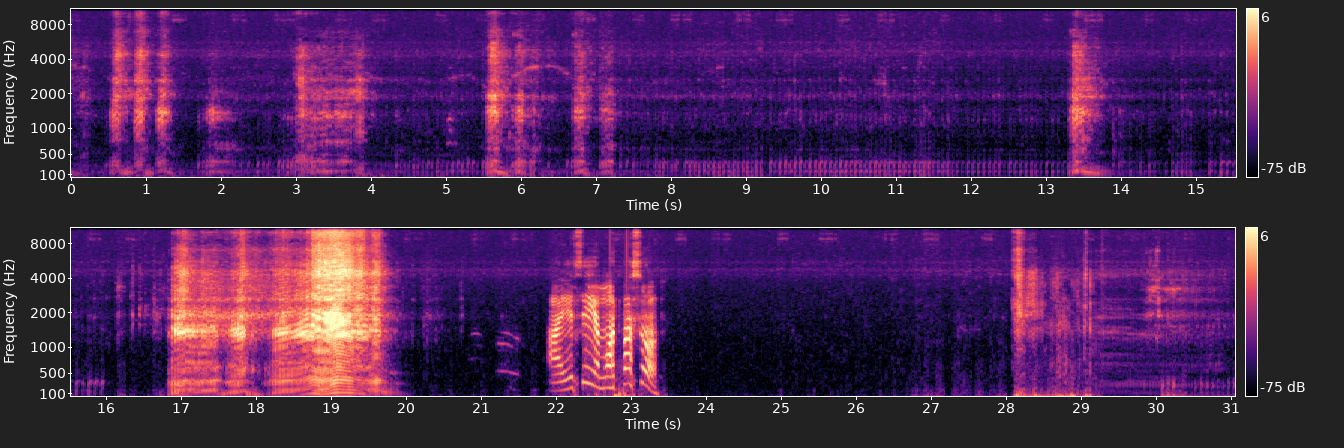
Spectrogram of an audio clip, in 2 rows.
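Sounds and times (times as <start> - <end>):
dirt bike engine revving: 0.0 - 20.1, 28.2 - 31.0.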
